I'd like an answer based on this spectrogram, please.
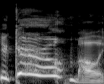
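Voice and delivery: very high, scratchy squeak of a voice. Testing a high voice on her intro line as a co-host listens: high scratchy voice. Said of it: "Still scratchy".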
